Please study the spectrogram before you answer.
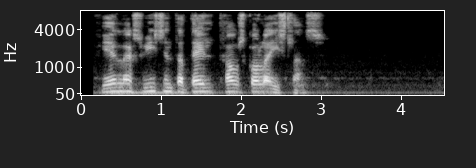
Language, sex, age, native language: Icelandic, male, 50-59, Icelandic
